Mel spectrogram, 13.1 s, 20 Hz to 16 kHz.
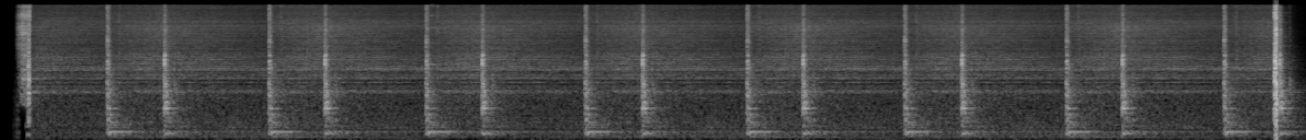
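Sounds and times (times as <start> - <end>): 
machine turned on: 0.2 - 13.0
steel banging: 0.9 - 12.9.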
